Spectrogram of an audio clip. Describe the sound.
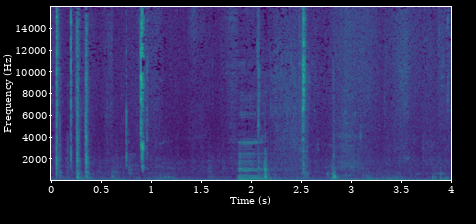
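A car is driven one-handed through a Sheetz parking lot: a steady low engine rumble runs throughout, with scattered clicks and rattles and a brief whirring mechanical motor sound in the middle.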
